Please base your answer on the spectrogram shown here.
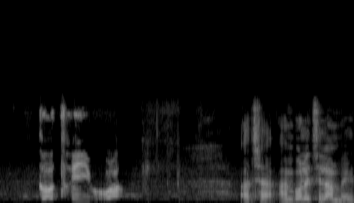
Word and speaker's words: তথৈব: থাকলে দয়ব ঠিক আছে তথৈব থাকলে উচ্চারণ কি তথৈব থাকলে তথৈব তথৈব তথ তারপরে এব একসাথে বলতে হবে তথ এবং এব এই দুইটা অংশকে একসাথে বলতে হবে তথাবা এভাবে উচ্চারণ করতে হবে আচ্ছা তুমি 34 নম্বর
